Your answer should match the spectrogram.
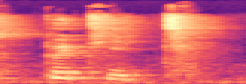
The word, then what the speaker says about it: petite: If I add an E to petit, it becomes the feminine version of petit, little, and it becomes petite. So that final E breathes life into the consonant before it.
